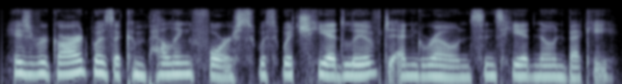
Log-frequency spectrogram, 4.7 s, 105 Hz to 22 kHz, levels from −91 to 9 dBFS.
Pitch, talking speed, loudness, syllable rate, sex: 185 Hz, 230 wpm, -18 LUFS, 5.5 syllables/s, female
